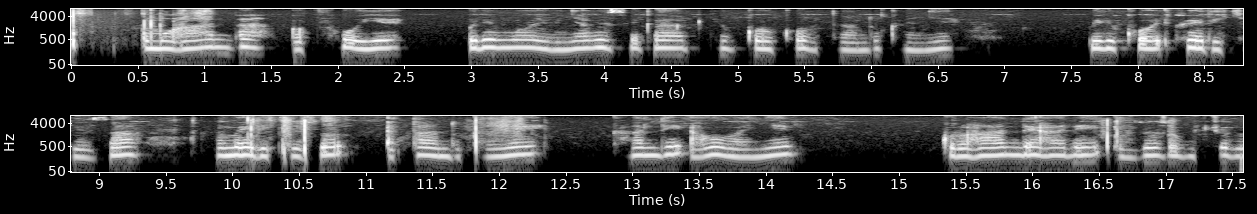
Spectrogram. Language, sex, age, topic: Kinyarwanda, female, 18-24, government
